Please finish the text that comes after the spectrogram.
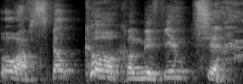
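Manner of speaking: very high, loud put-on northern English accent. A southern speaker joking about clumsy people, in a put-on northern english accent. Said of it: "We do northern accents".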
